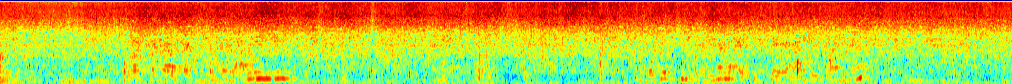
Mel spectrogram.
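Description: Blended onion-garlic chutney paste sizzling in hot oil on a tempering of mustard seeds and dals in a kadhai, stirred with a flat spatula. There is a steady frying hiss with scattered scraping ticks of the spatula against the pan.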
